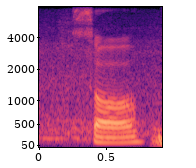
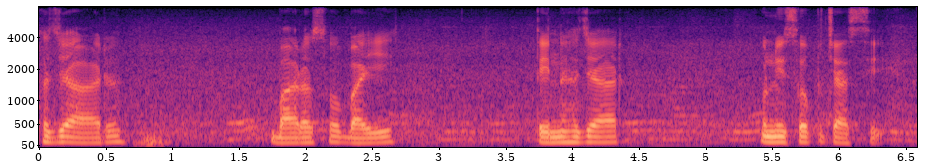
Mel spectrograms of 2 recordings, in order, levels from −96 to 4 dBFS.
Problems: background sounds at intervals, background conversations at intervals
